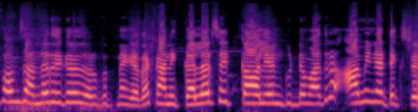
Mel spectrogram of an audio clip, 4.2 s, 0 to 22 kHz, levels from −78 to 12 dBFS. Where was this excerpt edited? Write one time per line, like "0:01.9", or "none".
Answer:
none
